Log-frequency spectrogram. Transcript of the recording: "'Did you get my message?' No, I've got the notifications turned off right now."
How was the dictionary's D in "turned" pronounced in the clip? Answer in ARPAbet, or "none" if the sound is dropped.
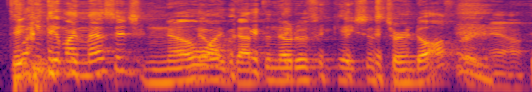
D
